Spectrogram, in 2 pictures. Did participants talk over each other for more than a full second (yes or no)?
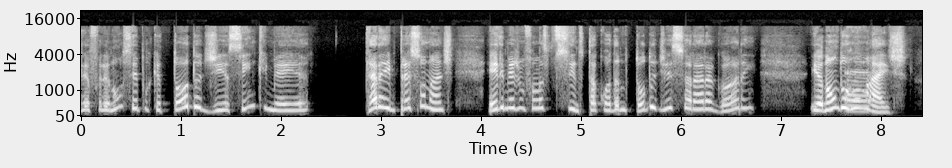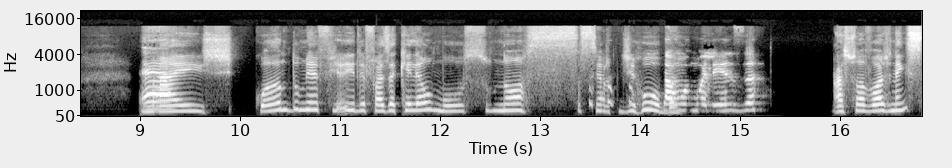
no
